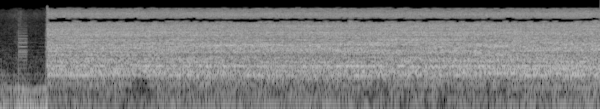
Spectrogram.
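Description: A hair dryer runs continuously at full power while drying hair, a loud, even, broadband blowing roar that starts abruptly and holds steady for several seconds, with no talk.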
